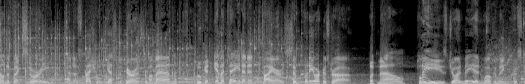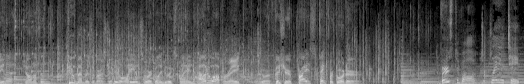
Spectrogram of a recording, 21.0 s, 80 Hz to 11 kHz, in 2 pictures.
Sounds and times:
Speech: 0.0s - 17.7s, 19.3s - 20.9s.

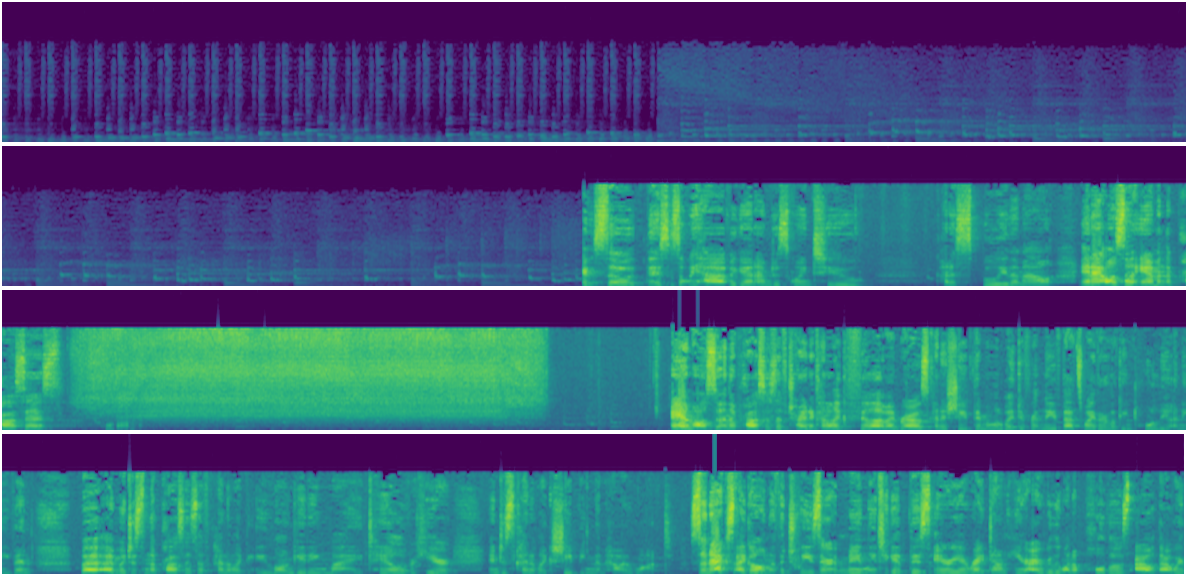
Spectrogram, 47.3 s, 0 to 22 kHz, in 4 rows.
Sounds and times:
Music: 0.0s - 47.3s
Speech: 17.7s - 20.5s, 21.2s - 25.0s, 30.4s - 47.3s.

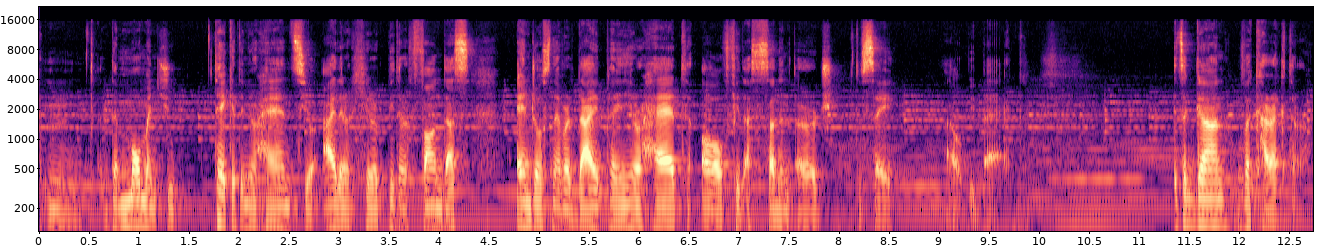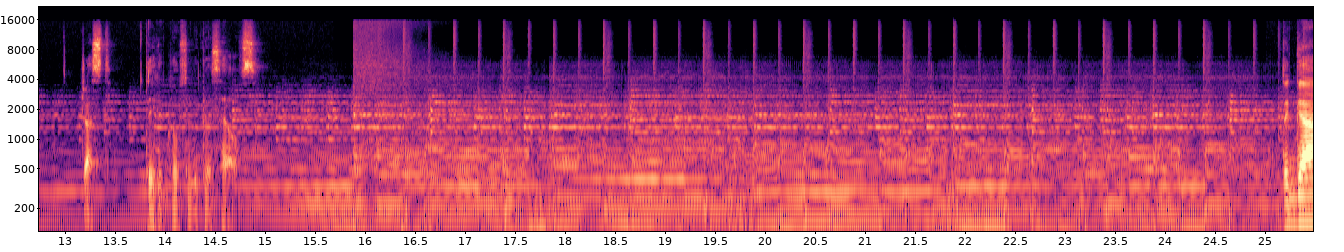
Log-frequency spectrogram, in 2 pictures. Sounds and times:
Speech: 0.0s - 9.8s, 11.4s - 15.0s, 25.2s - 25.4s
Music: 0.0s - 25.4s.

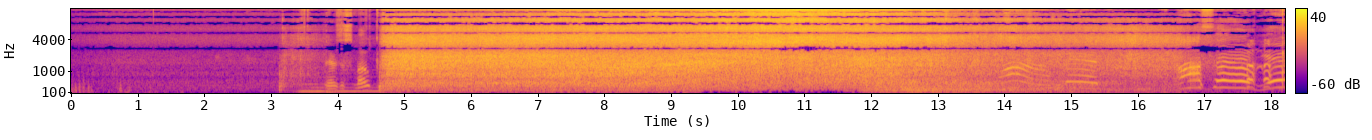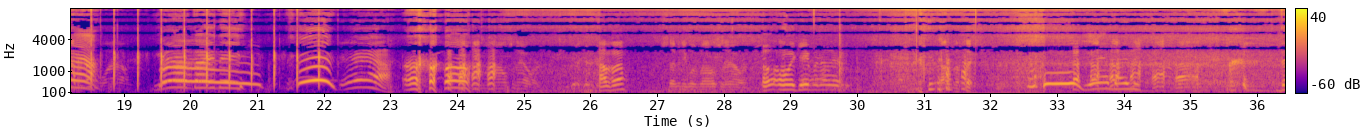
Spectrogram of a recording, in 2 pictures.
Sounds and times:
Vehicle: 0.0s - 17.4s, 23.6s - 36.4s.

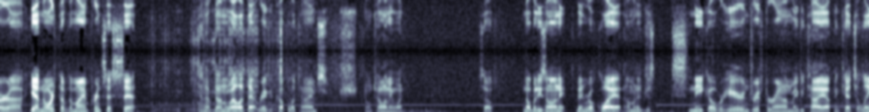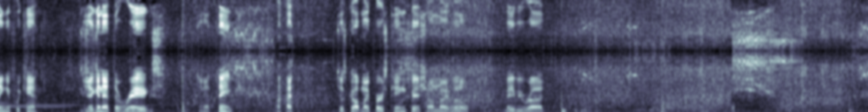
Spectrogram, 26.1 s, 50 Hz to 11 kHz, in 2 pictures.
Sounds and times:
Waves, surf: 15.5s - 26.0s.

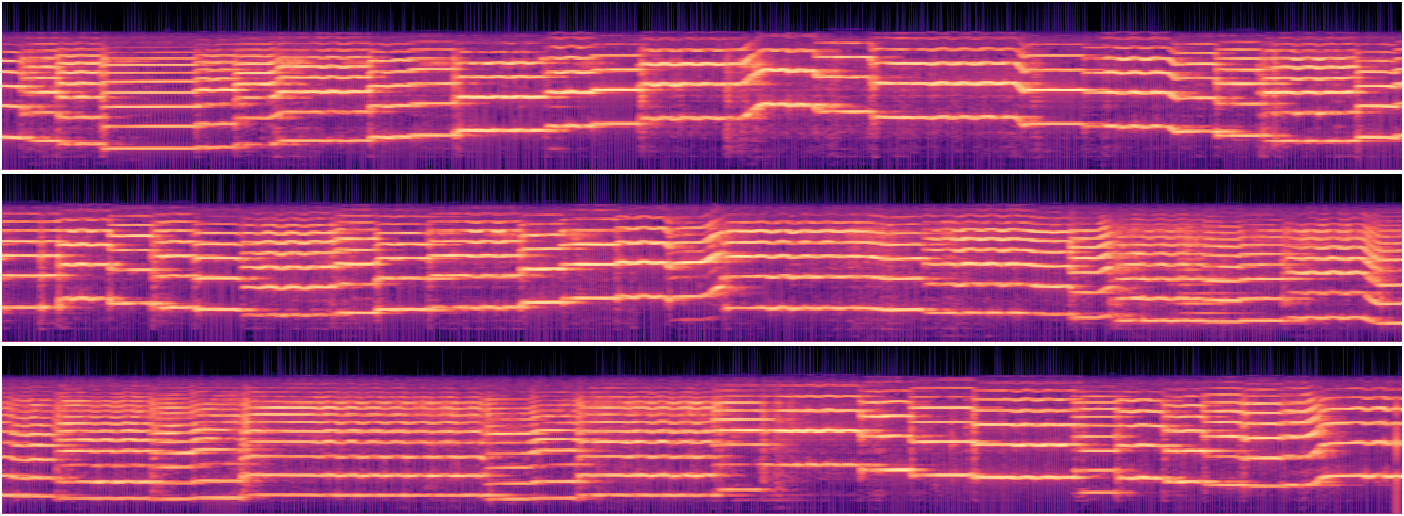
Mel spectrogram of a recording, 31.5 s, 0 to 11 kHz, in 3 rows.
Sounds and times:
Violin, fiddle: 0.0s - 31.5s.

